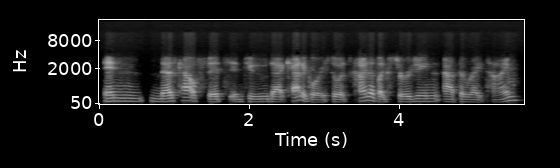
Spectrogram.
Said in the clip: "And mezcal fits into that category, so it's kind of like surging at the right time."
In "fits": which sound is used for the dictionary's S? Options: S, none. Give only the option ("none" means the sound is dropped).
S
